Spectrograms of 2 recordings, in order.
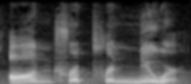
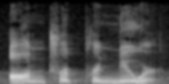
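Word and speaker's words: entrepreneur: here we go now notice the stress goes on the last syllable on the fourth syllable and it is entreprenuer entreprenuer one more time stress goes right there entreprenuer okay we're talking about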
